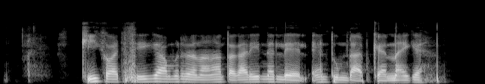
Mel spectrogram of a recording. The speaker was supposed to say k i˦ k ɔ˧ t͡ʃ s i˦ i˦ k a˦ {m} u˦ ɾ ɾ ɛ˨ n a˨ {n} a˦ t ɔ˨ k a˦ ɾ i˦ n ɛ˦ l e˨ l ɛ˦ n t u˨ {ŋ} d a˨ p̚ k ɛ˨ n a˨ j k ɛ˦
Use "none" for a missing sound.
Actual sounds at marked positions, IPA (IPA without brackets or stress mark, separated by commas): m, n, m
